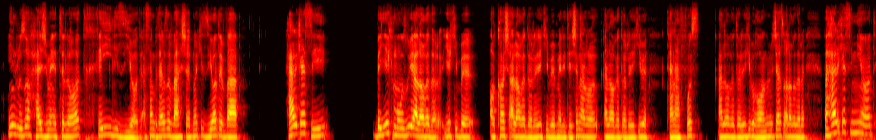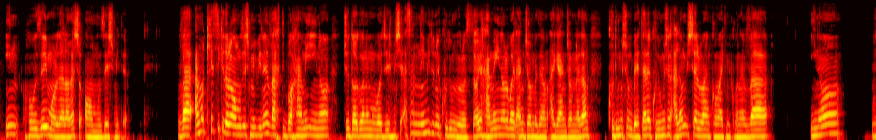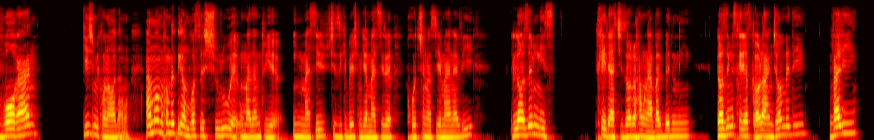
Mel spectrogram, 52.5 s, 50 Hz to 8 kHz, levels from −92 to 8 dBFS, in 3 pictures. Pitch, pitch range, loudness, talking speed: 140 Hz, 125-160 Hz, -27 LUFS, 145 wpm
